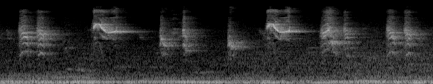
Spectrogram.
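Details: Long-tailed shrike singing: harsh, squawky bursts mixed with a quick, high, down-slurred whistle, heard twice, in irregular phrases over a steady low rumble.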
